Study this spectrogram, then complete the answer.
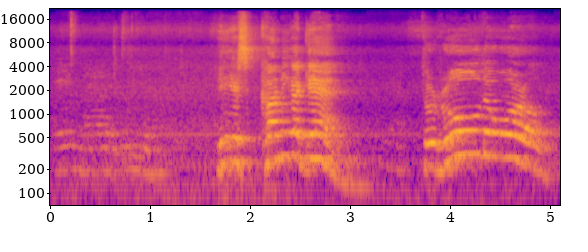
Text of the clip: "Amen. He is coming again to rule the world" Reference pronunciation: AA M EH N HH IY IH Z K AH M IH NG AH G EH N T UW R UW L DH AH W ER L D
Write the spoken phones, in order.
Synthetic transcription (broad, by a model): HH IY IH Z K AH M IH NG AH G EH N T UW R UW L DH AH W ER L D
